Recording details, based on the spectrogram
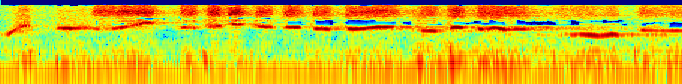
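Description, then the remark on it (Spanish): A person whistles a continuous, wavering tune with sliding pitches for several seconds, clear, over a low rumble of background noise and faint hiss. “O mi voz o con mi chiflido.”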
